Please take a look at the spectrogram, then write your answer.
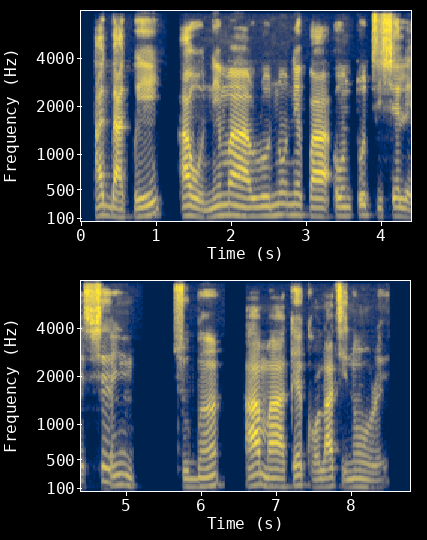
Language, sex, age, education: Yoruba, male, 30-45, tertiary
